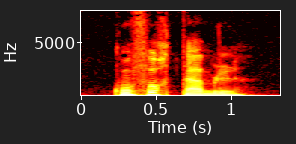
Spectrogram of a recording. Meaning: 1. comfortable, providing comfort 2. comfortable, experiencing comfort
- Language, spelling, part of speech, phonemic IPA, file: French, confortable, adjective, /kɔ̃.fɔʁ.tabl/, Fr-confortable.ogg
